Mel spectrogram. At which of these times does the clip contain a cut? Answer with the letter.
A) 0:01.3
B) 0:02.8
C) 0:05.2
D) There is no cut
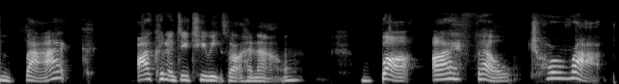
C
